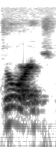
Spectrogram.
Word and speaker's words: Georg: his name was Georg it looks like George but I think they pronounce it Georg Oh who came along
